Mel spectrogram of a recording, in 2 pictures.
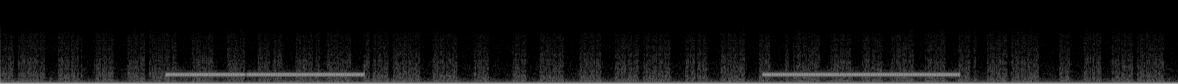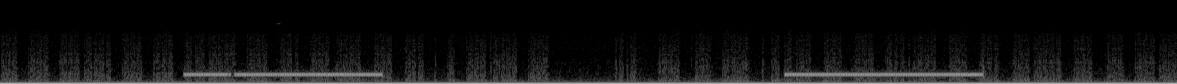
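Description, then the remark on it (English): A phone line rings out while a call waits to connect to a phone seen on a webcam, with a person leaning right against it: four long, steady ringback tones evenly spaced every few seconds, over a constant hiss of background noise, with no answer. “Pick up the phone.”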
